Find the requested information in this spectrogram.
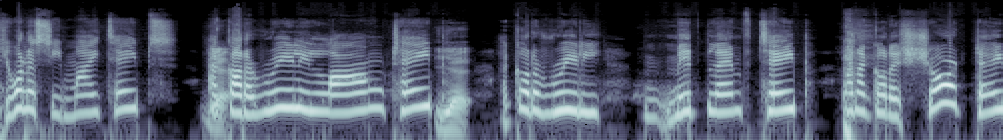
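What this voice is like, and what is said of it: Squeaky imitation of another person's voice. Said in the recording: “You do a really good squeaky voice”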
